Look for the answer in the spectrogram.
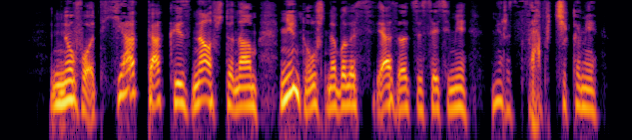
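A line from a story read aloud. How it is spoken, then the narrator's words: Hissed. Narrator (Russian): прошипел Дырка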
